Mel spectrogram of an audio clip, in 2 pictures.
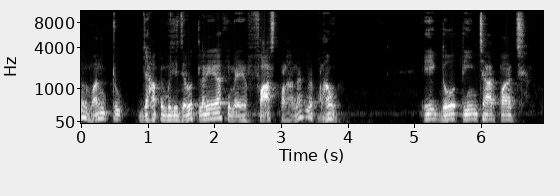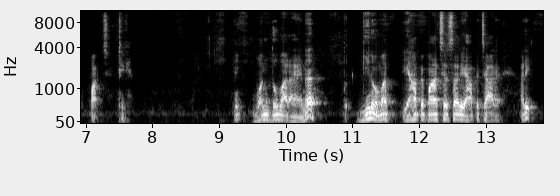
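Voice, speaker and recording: A man teaching maths in a recorded coaching lecture, chatty and lively, asking the class questions and joking, mixing Hindi with English terms. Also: sits low, slight background noise. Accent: Hindi-English code-mixing.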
